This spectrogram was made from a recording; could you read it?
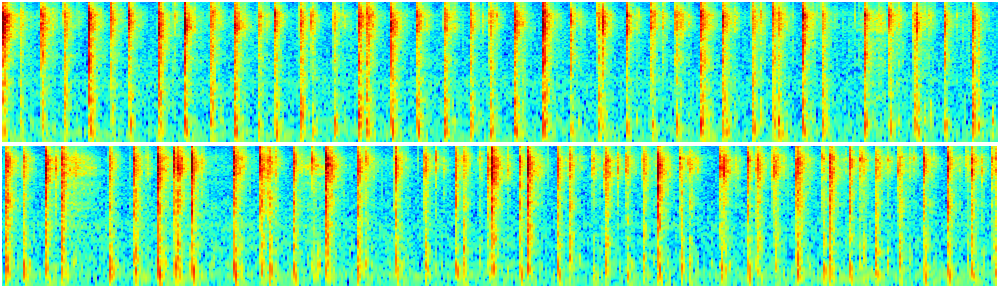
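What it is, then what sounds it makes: Plastic laptop keyboard being typed on. Fingertips of both hands type on the plastic keys of a black laptop with a hollow body, open on a table. A steady stream of rapid, crisp, bright clicks and taps is heard, each dying away almost instantly, with very little low end and a brief lull about halfway through.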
